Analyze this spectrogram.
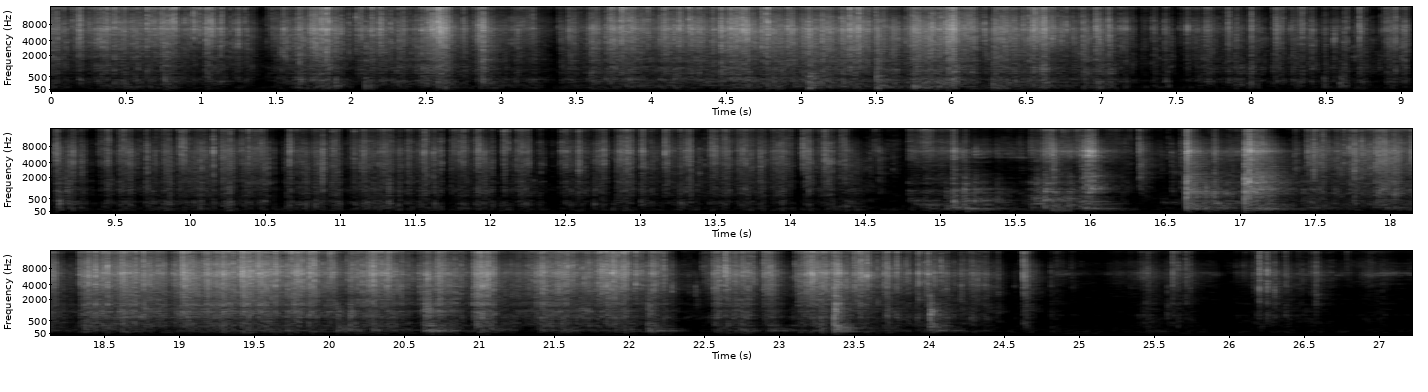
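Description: Baking paper rustling and crinkling as it is handled, folded and cut with kitchen scissors, with many short sharp clicks among the crinkling.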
